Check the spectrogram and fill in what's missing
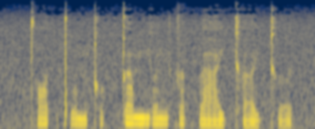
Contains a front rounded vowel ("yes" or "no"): no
